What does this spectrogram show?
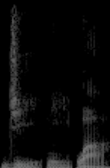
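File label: "jiniwa", concatenated syllables; Affixing experiment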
